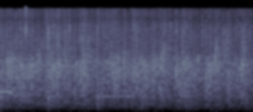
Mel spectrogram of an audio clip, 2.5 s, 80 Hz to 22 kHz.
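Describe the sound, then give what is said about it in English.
Steady applause from a church audience giving the Lord a hand clap of praise at an 8:30 morning worship service on a rainy day, dense overlapping claps at a consistent, fairly loud level throughout, with no pauses and no clear speech. “Come on, give the Lord a hand clap of praise one more time.”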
